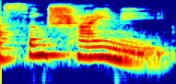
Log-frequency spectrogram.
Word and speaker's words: sunshiny: Não esquece desse Y, tá? Sunshiny. Porque ele tá fazendo adjetivo, lembra que eu falei pra você? Sunshine, termina com E e o E é mudo, seria o brilho do sol, tá? E sunshiny tá fazendo adjetivo. Então, esse Y tem que aparecer.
